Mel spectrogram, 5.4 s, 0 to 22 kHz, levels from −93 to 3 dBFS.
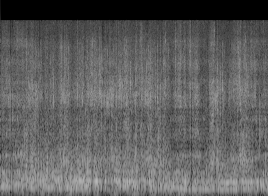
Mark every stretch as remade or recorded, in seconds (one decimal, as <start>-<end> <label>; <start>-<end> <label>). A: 0.0-0.5 remade; 0.5-3.4 recorded; 3.4-4.1 remade; 4.1-5.0 recorded; 5.0-5.4 remade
